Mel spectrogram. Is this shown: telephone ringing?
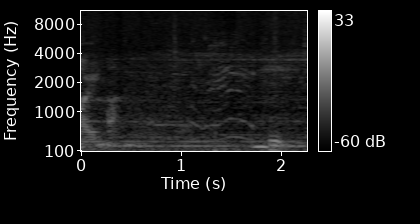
no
